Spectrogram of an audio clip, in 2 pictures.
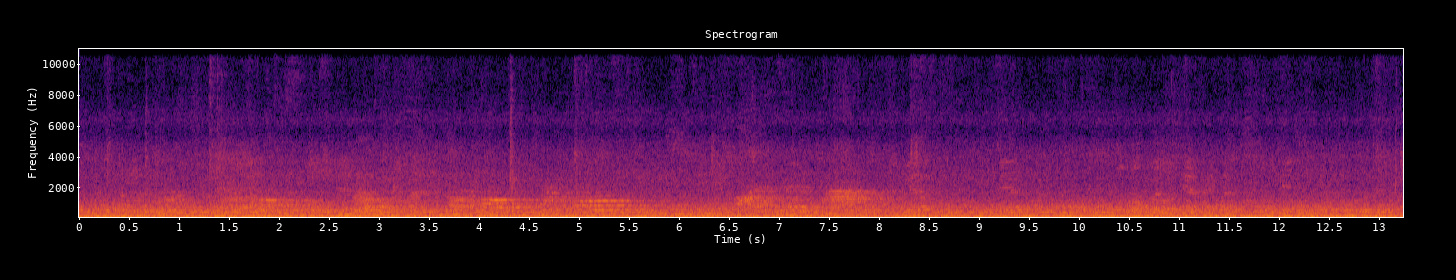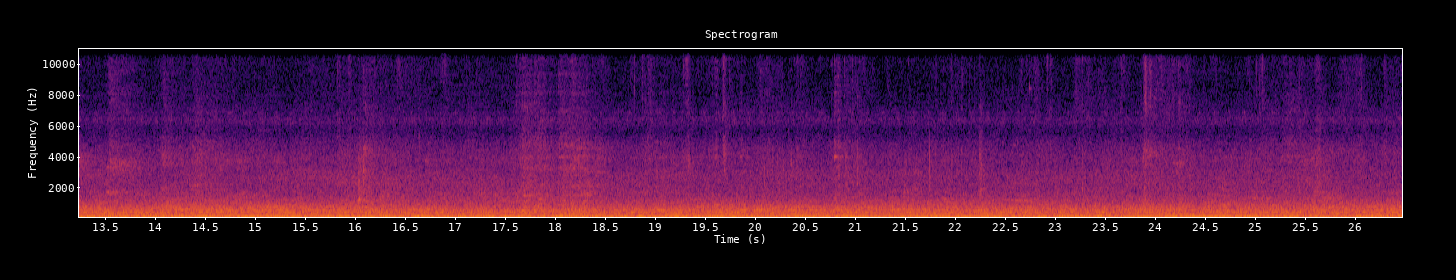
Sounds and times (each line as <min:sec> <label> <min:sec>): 0:00.0 air conditioning noise 0:26.4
